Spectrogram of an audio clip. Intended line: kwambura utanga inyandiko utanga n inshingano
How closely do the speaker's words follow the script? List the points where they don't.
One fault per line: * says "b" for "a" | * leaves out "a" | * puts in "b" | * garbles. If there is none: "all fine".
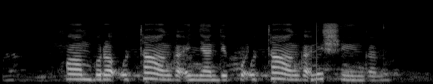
all fine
